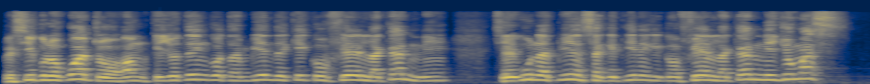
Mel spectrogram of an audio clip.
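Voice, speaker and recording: A man preaches in a high voice, his plain throughout. He teaches earnestly and haltingly, often repeating words as he gathers his thoughts during a church sermon. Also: a bit bright. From Chile.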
